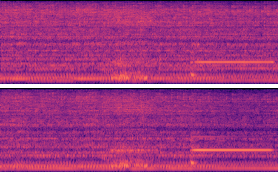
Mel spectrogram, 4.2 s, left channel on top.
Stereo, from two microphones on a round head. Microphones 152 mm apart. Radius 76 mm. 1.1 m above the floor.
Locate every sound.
0.0 s an engine running: 80° left, 1.5 m
1.5 s snoring: 15° left (ahead or behind), 0.6 m
2.9 s a guitar: 35° right (ahead or behind), 0.9 m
